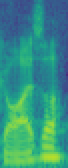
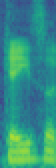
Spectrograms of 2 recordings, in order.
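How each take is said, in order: First: The word does not sound like 'geezer'. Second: The word sounds like 'geezer'. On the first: The speaker calls it right. "I always pronounce it geyser" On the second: The speaker calls it wrong. "sounds like you're talking about an old person"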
